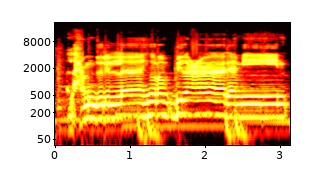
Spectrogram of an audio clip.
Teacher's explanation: Satu adalah pengucapan huruf hamzah. Pada saat mengucapkan bunyi a tidak jarang ada sahabat kita yang tidak sempurna sehingga terdengarnya seakan-akan menjadi e.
